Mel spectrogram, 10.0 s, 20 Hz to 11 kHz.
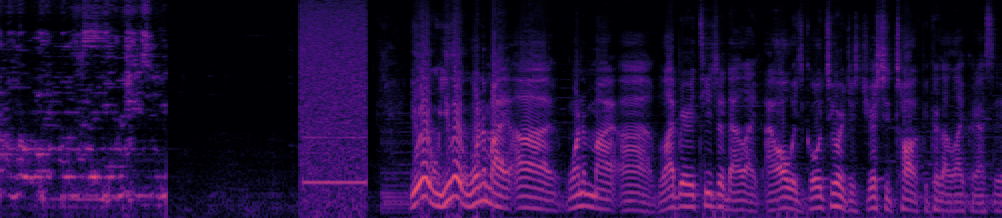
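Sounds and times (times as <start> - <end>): static burst with steady tone: 3.0 - 3.7.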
